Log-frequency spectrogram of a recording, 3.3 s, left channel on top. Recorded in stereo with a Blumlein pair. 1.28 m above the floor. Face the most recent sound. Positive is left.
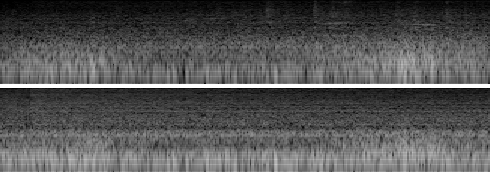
turn(degrees=-25)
